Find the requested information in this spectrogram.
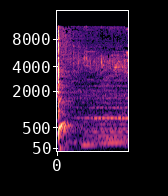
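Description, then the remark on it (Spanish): A single sharp pop of a cork coming out of a bottle right at the start, with a short hollow ring, followed by a steady low background hum that continues for the rest of the moment. “Destapa.”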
